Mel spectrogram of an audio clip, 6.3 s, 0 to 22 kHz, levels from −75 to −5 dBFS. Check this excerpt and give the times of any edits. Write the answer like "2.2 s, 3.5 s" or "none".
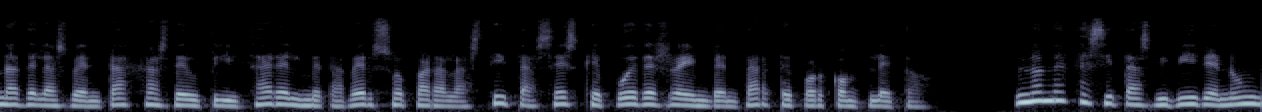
4.9 s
